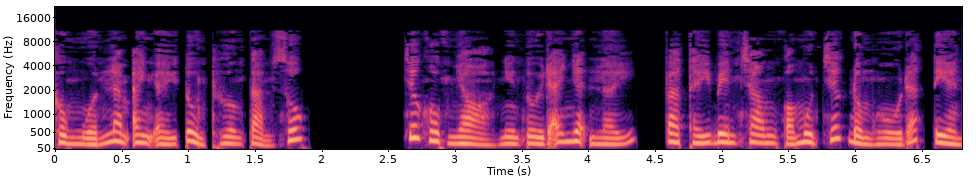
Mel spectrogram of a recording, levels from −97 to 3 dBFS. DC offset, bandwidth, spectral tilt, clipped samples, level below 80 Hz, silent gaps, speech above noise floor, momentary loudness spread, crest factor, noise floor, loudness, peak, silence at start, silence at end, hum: under 0.1%; 11.5 kHz; -7.5 dB/octave; under 0.1%; -48 dBFS; 1.96-2.61 s, 4.38-4.57 s; over 72 dB; 4 LU; 14 dB; under -90 dBFS; -20 LUFS; -4 dBFS; 0 s; 0 s; none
